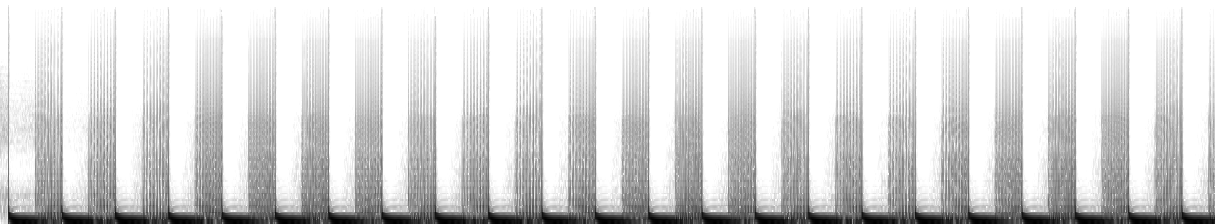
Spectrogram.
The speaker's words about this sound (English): C is for compression.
